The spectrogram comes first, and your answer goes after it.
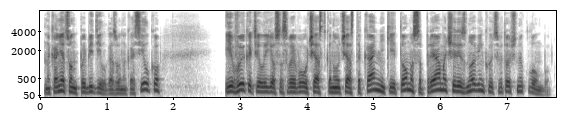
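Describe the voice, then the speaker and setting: A man narrating an audiobook with a steady, even reading. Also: medium pitch, fast, husky, dry recording, clean studio sound. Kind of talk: scripted narration.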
